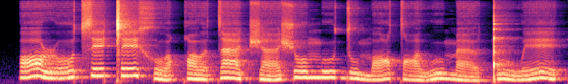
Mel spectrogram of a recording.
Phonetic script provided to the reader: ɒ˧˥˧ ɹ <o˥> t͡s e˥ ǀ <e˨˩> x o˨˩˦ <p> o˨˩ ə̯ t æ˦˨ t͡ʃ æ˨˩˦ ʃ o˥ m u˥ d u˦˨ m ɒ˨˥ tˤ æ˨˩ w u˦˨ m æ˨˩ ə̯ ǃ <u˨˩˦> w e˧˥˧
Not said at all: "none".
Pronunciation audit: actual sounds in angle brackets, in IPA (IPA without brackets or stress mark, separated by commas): o˨˥, e˥, q, u˦˨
